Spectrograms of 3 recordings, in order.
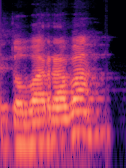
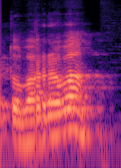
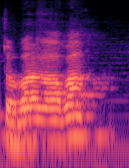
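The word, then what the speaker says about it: תודה רבה: Entonces, por eso es que la R y algunas otras letras las pronuncian de una forma gutural. Para decir muchas gracias en hebreo se dice Toba Rabá, si hablas un hebreo típico, clásico.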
